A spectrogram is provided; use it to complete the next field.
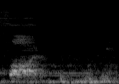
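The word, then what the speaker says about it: ephod: was called and it's it's spelled EP h o d but the way you say it is fod okay so right here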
